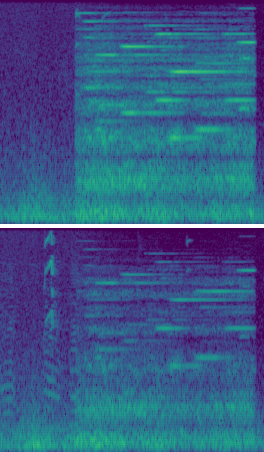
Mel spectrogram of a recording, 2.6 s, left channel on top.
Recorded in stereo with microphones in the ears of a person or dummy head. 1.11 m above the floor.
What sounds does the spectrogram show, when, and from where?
0.8 s a phone ringing: 60° left (ahead or behind)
